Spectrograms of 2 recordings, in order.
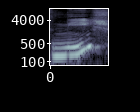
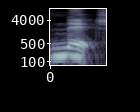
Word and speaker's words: niche: how to say it you can say it as niche or you could say it as niche so however you want to say it is fine but you should be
